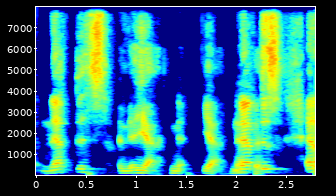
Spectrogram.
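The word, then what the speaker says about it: Nephthys: Neptis.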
